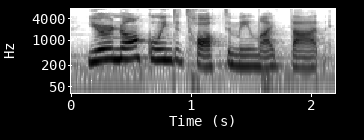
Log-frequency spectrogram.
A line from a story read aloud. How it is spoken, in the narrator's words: Don shouting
